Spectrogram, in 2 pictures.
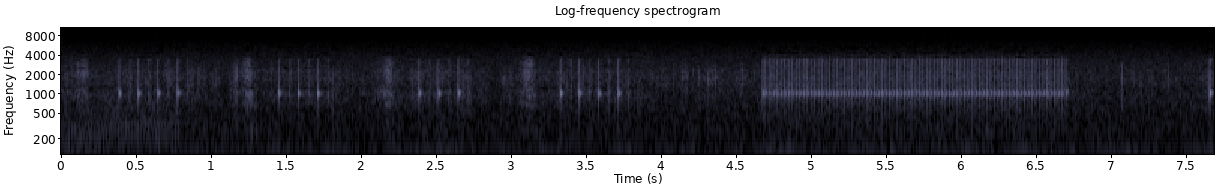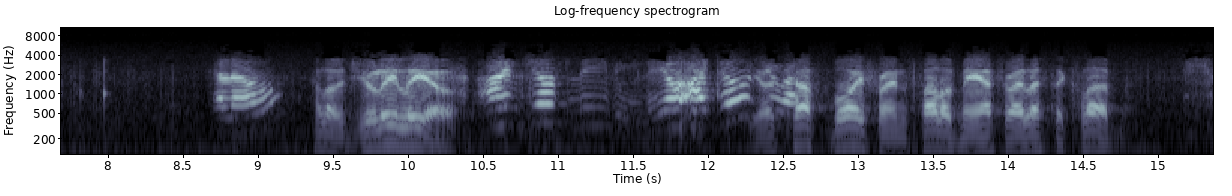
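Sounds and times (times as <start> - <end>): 
telephone ringing tone of a private phone at a club: 0.4 - 3.9, 4.6 - 6.8
faint telephone clicks: 0.4 - 5.5, 6.2 - 8.6
speech: 9.4 - 10.5, 12.4 - 14.8.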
